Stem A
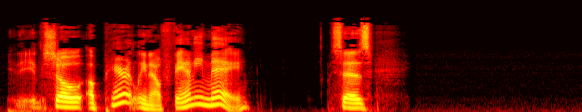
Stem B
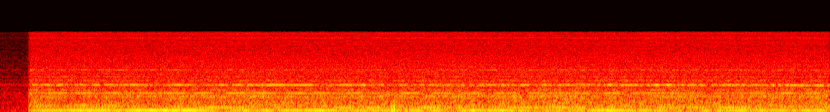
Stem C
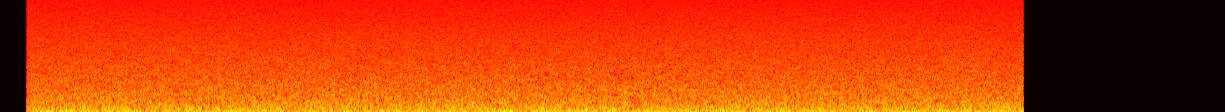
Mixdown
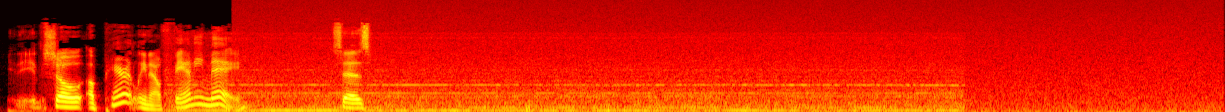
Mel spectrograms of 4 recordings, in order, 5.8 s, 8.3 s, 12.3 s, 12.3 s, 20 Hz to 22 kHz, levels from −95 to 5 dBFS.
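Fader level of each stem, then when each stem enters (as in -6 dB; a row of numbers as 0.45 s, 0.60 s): +1.5 dB, -4.0 dB, -13.5 dB; 0.00 s, 1.35 s, 2.05 s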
